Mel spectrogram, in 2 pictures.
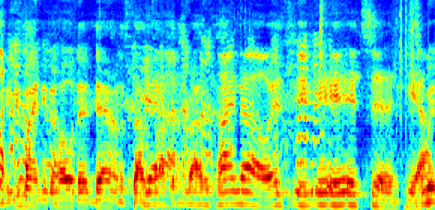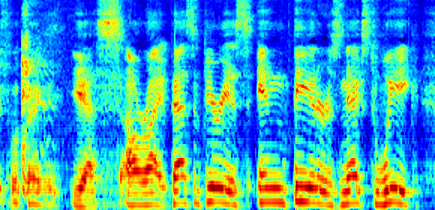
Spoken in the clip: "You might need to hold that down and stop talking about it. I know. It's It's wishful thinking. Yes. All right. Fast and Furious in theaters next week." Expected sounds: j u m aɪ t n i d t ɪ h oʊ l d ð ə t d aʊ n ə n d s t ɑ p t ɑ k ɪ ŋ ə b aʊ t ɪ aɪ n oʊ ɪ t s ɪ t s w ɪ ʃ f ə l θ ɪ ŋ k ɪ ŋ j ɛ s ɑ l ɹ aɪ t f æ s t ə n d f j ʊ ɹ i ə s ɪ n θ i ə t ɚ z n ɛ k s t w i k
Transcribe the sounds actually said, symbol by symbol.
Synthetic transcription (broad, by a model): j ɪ m aɪ t n i d t ɪ h oʊ l d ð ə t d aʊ ə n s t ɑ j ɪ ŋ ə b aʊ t ɪ aɪ n oʊ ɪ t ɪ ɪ t s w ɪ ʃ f l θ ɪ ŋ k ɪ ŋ j ɛ s ɑ l ɹ aɪ t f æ s ə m f j ʊ ɹ i ə s ɪ n θ i ə t ɚ z n ɛ k s t w i k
